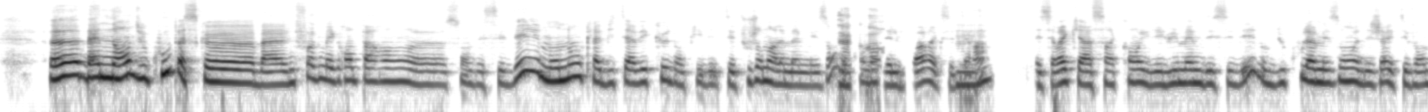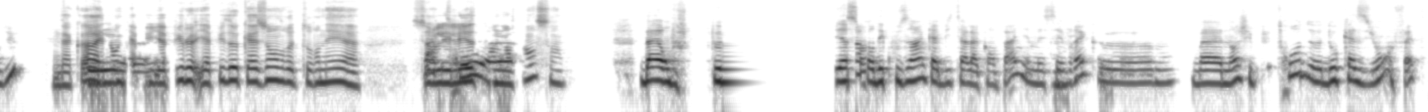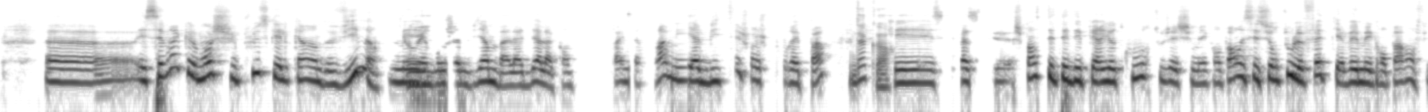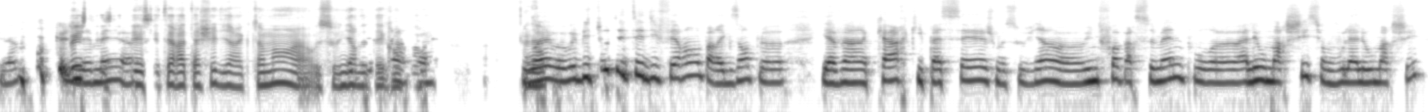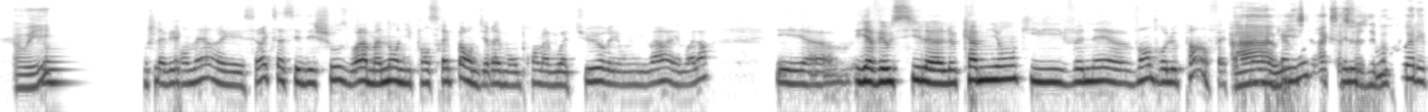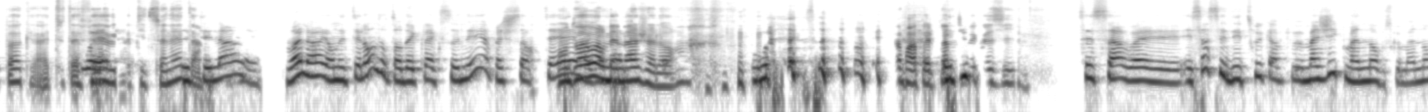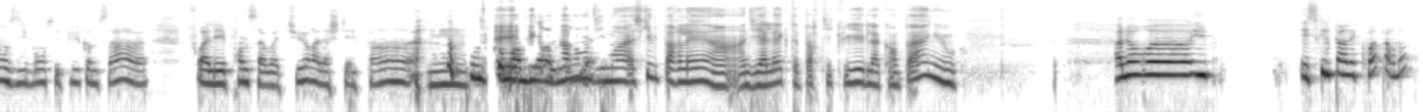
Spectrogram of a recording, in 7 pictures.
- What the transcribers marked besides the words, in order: static; distorted speech; unintelligible speech; tapping; unintelligible speech; laughing while speaking: "finalement"; other background noise; chuckle; unintelligible speech; laughing while speaking: "ouais, ouais"; laugh; chuckle; chuckle
- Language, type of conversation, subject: French, podcast, Quel est un souvenir marquant que tu as avec tes grands-parents ?
- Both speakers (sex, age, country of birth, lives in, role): female, 50-54, France, France, guest; female, 50-54, France, France, host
